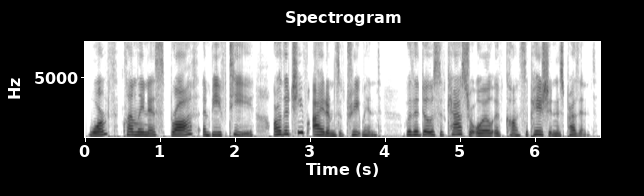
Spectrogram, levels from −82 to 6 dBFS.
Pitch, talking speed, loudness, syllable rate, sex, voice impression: 240 Hz, 190 wpm, -19 LUFS, 5.4 syllables/s, female, feminine, adult-like, slightly fluent, slightly intellectual, slightly refreshing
